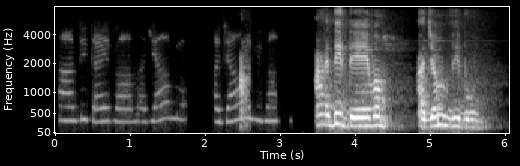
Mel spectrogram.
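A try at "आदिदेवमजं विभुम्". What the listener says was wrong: Adi Devam Ajam Vibhum. Not Daivam, Devam.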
